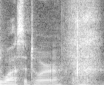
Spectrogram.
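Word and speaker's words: Wasitora: the dragon beast Dora wasit Ora wait oh yeah it is wasit aura it's another one that comes from Kanagawa okay you gotta kind of say it like that so it's a two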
